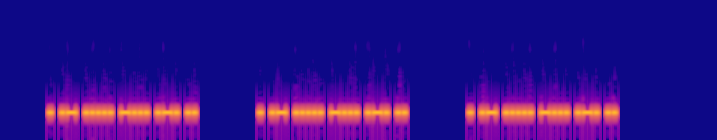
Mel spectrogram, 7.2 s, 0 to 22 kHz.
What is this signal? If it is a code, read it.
Morse code, heard as a keyed tone, about 40 wpm, 700 Hz. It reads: EA5BRI EA5BRI EA5BRI
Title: DXCC-100 Call Signs - 6 Characters - Repeated 3x - 40wpm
